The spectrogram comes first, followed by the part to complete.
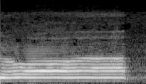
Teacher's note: را کو پر کریں گے کیونکہ اس کے اوپر زبر ہے، کھڑا زبر، اور یہ لانگ حرکات ہے۔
